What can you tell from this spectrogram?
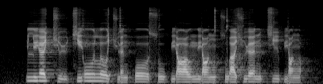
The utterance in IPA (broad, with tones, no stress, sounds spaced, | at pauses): l j ɛ˥ t͡ɕ y̰˨˩ t͡ɕ j o˥ ʊ̯ l ɤ˥˩ t͡ɕ ɥ ɛ˩ n p o˥˩ ʊ̯ s u˧˥ p j ɑ˧˥ ʊ̯ n̪ j ɑ˧˥ ŋ t͡s w ä˧˥ ɕ ɥ ɛ˥˧ n t͡ɕ i˥˩ p j ɑ˩ ŋ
